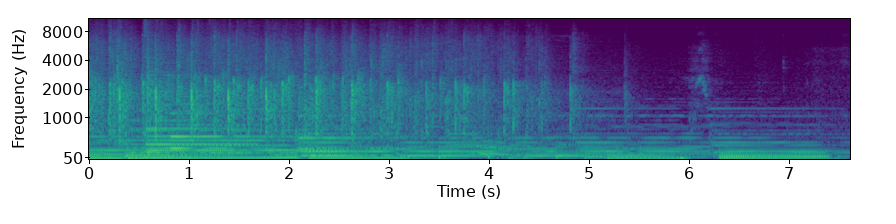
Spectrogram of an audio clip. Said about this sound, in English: Give Him a nice hand clap right now, all of us together. Give the Lord glory and honor and power.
